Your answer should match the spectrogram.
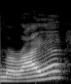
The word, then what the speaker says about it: Maria: women 1830 to 1850 you'll notice that I pronounced what looks like Maria as Mariah that is the way the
